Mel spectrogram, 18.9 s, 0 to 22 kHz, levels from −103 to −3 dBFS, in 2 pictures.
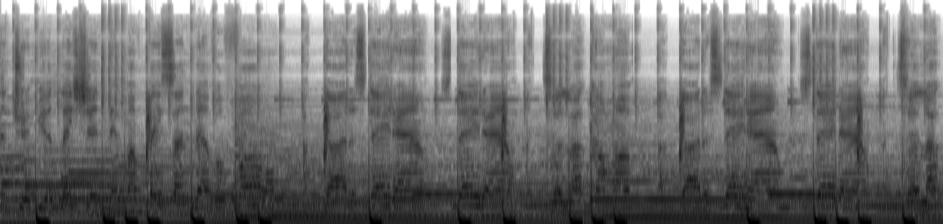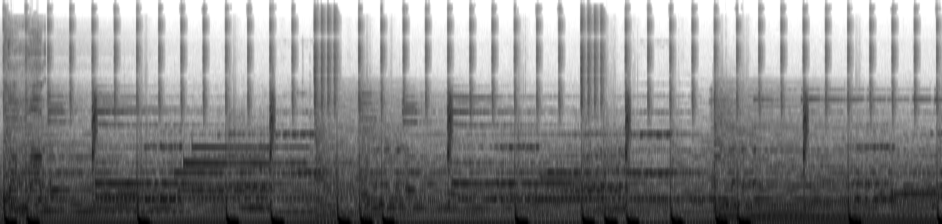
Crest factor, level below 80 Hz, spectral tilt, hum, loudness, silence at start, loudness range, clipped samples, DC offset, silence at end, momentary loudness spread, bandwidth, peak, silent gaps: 10 dB; -12 dBFS; -6 dB/octave; none; -12 LUFS; 0 s; 2 LU; 0.3%; under 0.1%; 0 s; 5 LU; 15.5 kHz; 0 dBFS; none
